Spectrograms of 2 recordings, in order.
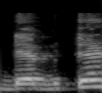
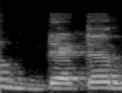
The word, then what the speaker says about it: debtor: चीज note note करना इसमें बी साइलेंट है। हम डेबिटर नहीं बोलते हैं। हम इसको डेटर बोलते हैं।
